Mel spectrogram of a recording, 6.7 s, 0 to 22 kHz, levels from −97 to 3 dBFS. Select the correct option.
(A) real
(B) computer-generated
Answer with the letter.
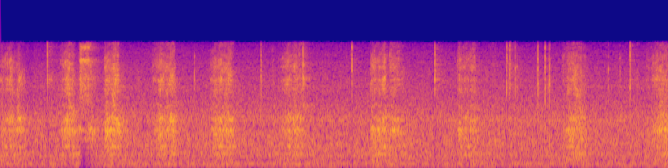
A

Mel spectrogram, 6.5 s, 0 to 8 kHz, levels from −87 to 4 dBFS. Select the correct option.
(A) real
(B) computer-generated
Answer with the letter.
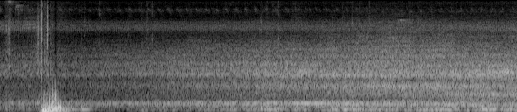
A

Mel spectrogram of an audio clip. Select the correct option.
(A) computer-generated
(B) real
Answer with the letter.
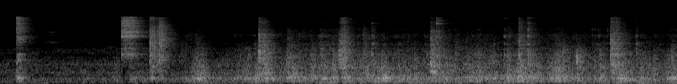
B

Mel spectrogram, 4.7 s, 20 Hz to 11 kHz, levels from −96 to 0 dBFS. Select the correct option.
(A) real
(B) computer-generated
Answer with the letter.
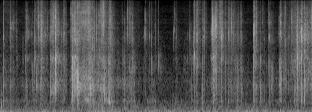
B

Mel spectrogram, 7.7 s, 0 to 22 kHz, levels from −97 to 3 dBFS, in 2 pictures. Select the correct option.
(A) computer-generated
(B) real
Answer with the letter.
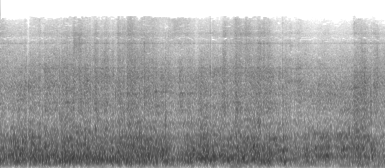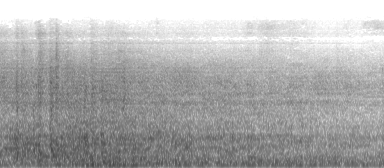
A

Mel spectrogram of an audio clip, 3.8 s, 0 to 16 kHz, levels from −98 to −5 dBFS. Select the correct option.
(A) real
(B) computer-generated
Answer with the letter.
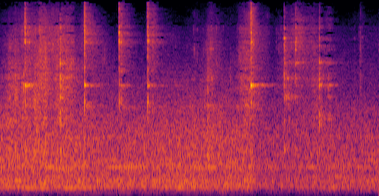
A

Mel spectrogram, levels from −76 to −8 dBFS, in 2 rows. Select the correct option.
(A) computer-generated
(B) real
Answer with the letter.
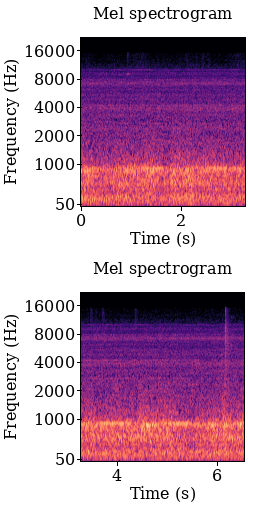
B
